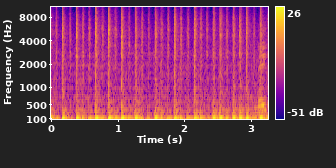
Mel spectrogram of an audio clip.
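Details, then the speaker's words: Yamaha Grizzly 600 ATV (about 1998–2001) single-cylinder: lumpy idle thump about three beats a second, slightly uneven, with black smoke and choke partly on; owner thinks it is running rich and plans to adjust the idle mixture screw. "Let's see. I don't know if y'all are able to see it smoking black."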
